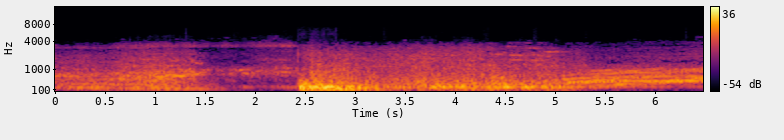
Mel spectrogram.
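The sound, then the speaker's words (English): A car engine rumbles on a stretch where the road narrows, then a sudden loud crash slams in about midway as the car swerves into a lichen-covered rock face, followed by a sustained noisy roar with a rising mechanical whine trailing on after the impact. “for Cannon's car had swerved into the rock face”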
